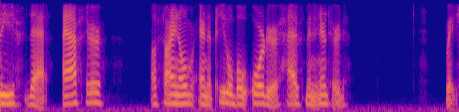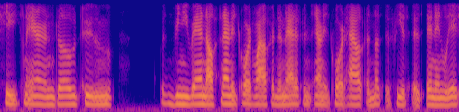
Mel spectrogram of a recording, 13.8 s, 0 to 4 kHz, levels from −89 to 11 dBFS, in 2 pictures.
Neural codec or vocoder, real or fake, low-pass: autoencoder, 22.05 kHz, a latent of 192 numbers a frame, VITS, trained on many speakers; fake; 3.6 kHz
